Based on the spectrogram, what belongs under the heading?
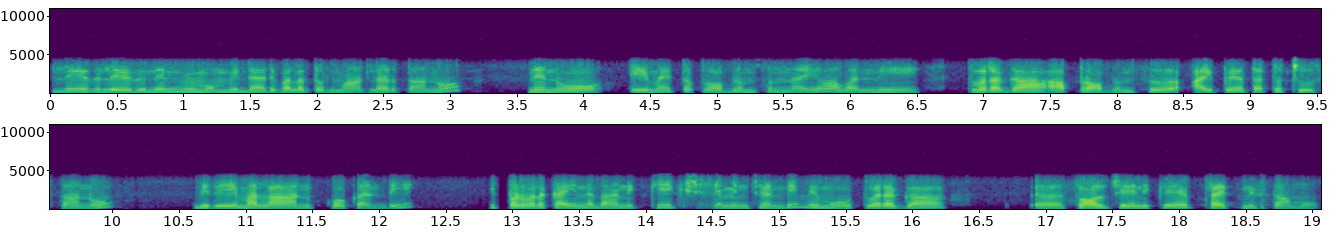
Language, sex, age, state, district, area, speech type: Telugu, female, 18-30, Telangana, Medak, urban, conversation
